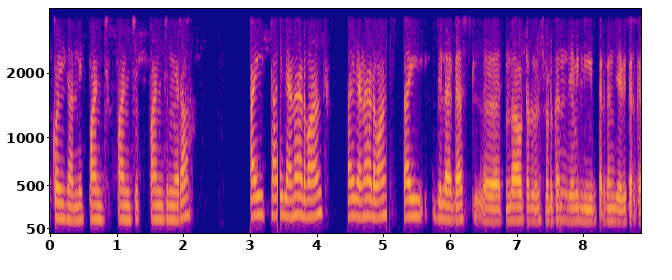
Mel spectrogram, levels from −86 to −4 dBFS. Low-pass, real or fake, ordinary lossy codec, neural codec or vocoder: 3.6 kHz; real; none; none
